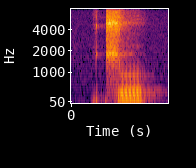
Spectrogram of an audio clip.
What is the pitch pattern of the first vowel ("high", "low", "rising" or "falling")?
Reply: low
